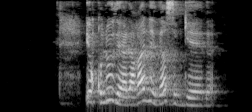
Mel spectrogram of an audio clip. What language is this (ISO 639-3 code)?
kab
